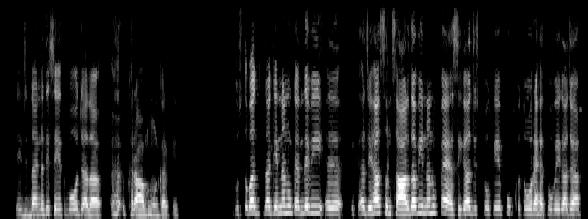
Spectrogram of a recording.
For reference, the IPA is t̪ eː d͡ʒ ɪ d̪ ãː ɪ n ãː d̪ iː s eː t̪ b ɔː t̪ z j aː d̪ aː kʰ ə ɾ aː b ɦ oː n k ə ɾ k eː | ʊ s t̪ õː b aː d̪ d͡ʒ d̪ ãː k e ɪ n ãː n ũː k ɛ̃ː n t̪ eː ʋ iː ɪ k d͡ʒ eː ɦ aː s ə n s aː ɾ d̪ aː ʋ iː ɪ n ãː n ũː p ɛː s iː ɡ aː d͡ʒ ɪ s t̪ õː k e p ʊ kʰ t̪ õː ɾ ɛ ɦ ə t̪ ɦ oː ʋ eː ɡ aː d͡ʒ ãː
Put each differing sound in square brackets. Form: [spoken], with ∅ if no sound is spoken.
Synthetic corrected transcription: t̪ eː d͡ʒ ɪ d̪ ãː ɪ n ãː d̪ iː s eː t̪ b ɔː t̪ z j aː d̪ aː kʰ ə ɾ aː b ɦ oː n k ə ɾ k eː | ʊ s t̪ õː b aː d̪ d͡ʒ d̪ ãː k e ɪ n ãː n ũː k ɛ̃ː n [d̪] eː ʋ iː ɪ k d͡ʒ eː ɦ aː s ə n s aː ɾ d̪ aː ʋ iː ɪ n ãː n ũː p ɛː s iː ɡ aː d͡ʒ ɪ s t̪ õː k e p ʊ kʰ t̪ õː ɾ ɛ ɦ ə t̪ ɦ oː ʋ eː ɡ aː d͡ʒ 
